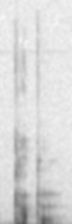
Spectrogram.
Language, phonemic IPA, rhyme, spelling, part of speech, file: German, /ˈkapə/, -apə, Kappe, noun, De-Kappe.ogg
- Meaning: cap, hood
